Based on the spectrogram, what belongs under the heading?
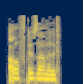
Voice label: "aufgesammelt", German; adjectives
